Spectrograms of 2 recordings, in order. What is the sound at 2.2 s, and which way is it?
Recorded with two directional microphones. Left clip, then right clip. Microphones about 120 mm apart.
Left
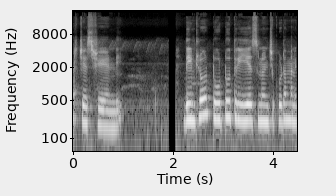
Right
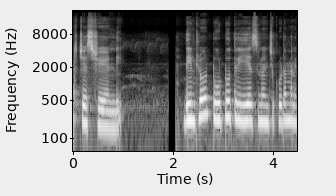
Speech, 40° right (ahead or behind).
